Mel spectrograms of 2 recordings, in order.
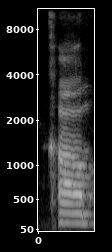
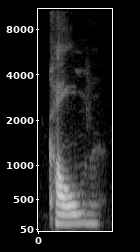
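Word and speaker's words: Colm: having me on uh it's pronounced calm calm um ah it's a column as well it's the irish version of my name uh i'm really lucky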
